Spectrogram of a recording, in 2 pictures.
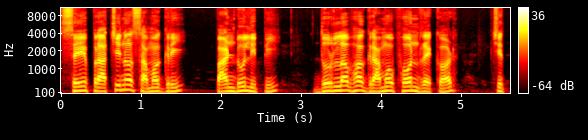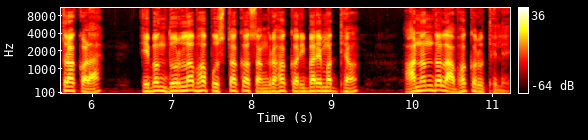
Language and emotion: Odia, neutral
